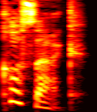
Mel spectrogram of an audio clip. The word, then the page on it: cossack: British English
